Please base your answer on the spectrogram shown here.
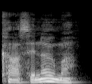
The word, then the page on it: carcinoma: British English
